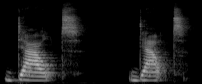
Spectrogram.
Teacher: make sure the b is silent and that vowel is an AU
